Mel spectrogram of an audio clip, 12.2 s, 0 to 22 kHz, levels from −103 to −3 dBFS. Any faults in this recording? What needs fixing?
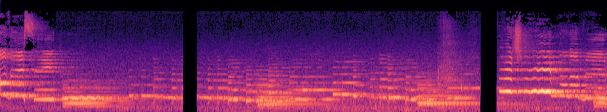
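There are two stream reconnects. At 3.65 s the audio drops out for about 250 ms, then picks up 470 ms earlier than where it stopped, so a short stretch repeats. That means the server resent a burst once the fresh decoder started. At 9.59 s there's a 300 ms gap, and it resumes roughly a fifth of a second later, skipping that material. A bigger client buffer with automatic retry and proper resume-position handling would hide these drops.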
